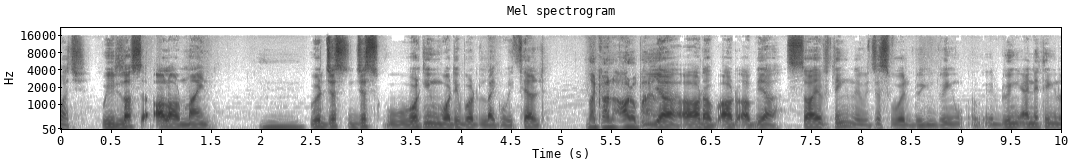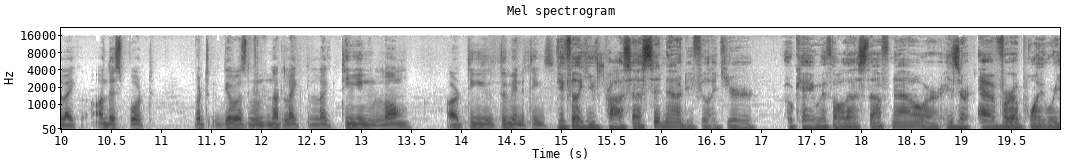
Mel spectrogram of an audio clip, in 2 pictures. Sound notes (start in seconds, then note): none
